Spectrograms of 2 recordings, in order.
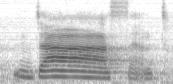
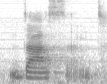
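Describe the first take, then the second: First: Doesn't said slowly and firmly, at full voice; clear model word. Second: Doesn't repeated much softer, almost to self. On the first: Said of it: "¿qué pongo?". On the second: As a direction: echo the word Doesn't quietly after the model. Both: Shown as a demonstration.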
